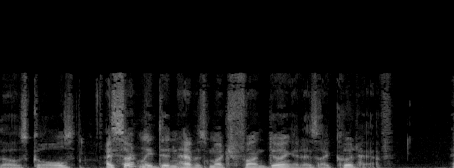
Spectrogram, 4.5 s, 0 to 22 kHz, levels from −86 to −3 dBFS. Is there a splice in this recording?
no; 0 cuts

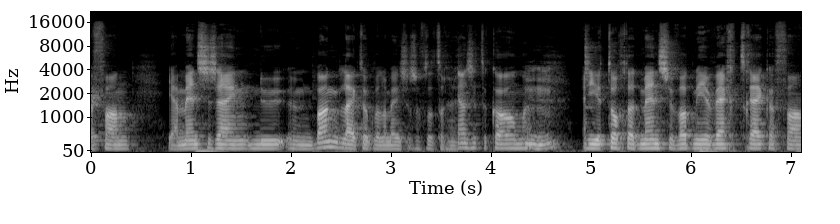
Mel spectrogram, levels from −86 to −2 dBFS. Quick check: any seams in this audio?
yes; 3 cuts; at 2.2 s, 3.7 s, 4.9 s

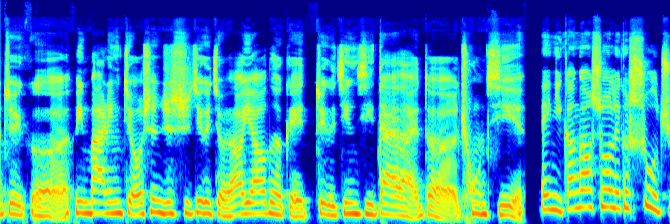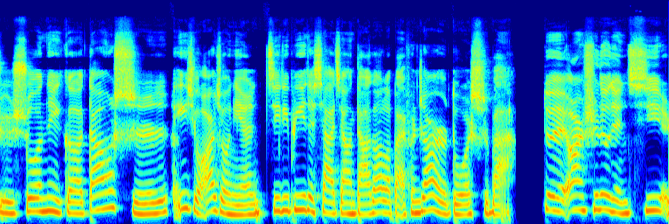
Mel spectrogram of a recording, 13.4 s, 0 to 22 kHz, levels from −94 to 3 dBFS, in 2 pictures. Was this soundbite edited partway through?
yes; 1 cut; at 5.3 s

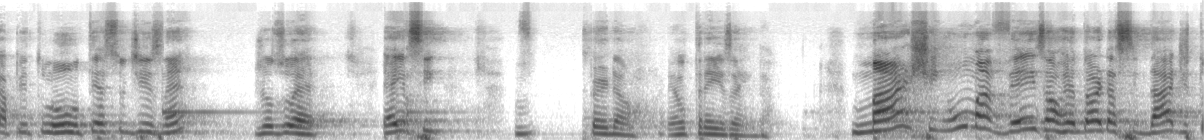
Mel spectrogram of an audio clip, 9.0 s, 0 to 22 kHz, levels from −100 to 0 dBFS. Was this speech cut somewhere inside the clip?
yes; 3 cuts; at 1.2 s, 3.1 s, 4.4 s

